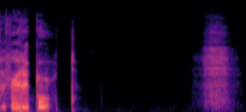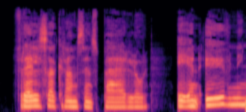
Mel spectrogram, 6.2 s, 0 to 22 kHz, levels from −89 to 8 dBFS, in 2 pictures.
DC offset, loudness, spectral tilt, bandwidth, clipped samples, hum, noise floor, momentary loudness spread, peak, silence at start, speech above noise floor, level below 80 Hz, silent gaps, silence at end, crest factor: under 0.1%; -16 LUFS; -5.5 dB/octave; 16 kHz; under 0.1%; none; -86 dBFS; 13 LU; 0 dBFS; 0 s; 71 dB; -56 dBFS; none; 0 s; 18 dB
